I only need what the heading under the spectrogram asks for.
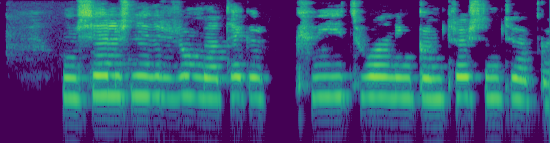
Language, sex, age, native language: Icelandic, female, 11, Icelandic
